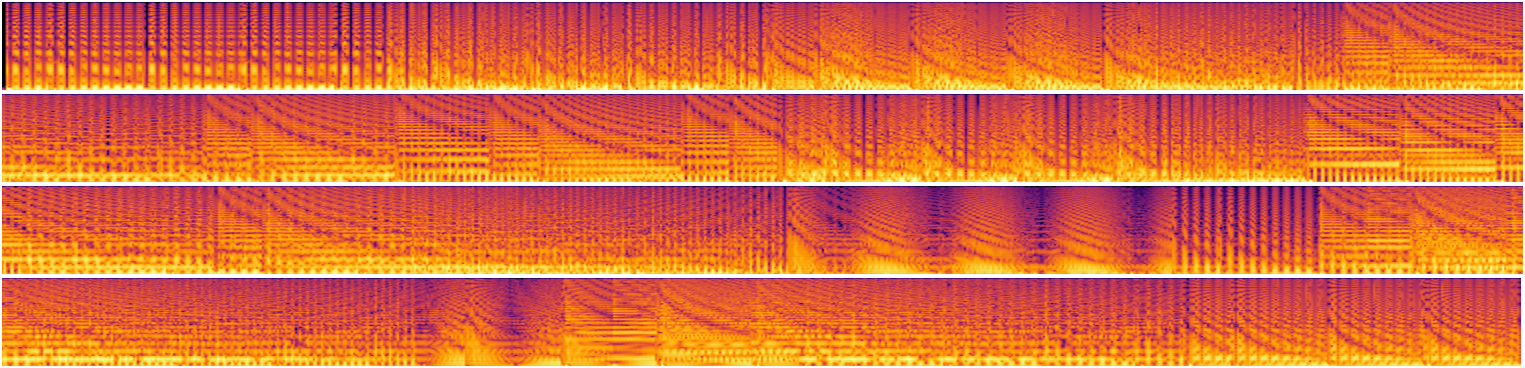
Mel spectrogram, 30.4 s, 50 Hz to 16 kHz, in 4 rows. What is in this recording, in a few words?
Sound sid CSG8580R5; Super Sound 5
